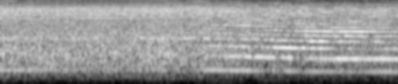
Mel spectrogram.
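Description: A power tool cuts a rebate into wooden moulding with a guide block, producing a continuous loud high whine with steady rasping from the wood and no speech.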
